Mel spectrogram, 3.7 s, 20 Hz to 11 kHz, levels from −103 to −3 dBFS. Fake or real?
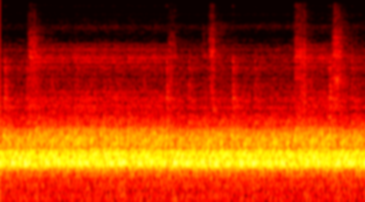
fake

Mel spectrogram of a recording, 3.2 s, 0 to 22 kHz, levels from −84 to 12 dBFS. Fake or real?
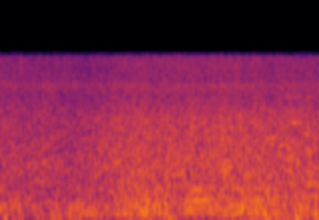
real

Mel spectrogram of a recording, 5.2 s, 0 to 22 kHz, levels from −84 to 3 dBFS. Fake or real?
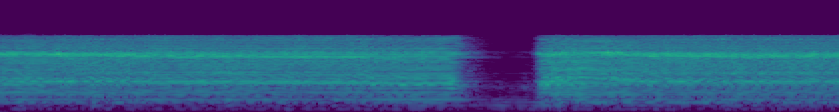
fake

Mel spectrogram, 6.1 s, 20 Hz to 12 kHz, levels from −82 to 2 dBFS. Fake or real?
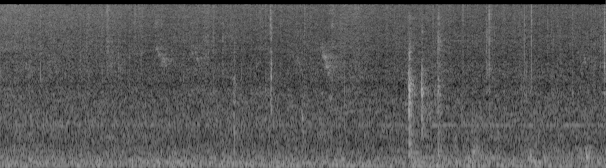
fake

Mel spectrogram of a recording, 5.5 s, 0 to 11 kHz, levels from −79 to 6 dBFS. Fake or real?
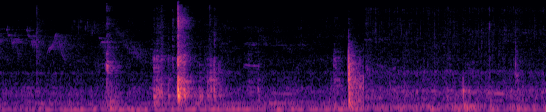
real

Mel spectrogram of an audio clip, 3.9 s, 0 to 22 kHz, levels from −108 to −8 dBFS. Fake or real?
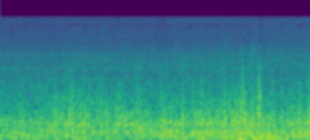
real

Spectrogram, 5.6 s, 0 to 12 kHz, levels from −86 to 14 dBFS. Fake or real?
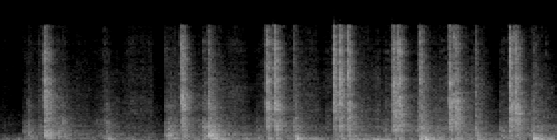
fake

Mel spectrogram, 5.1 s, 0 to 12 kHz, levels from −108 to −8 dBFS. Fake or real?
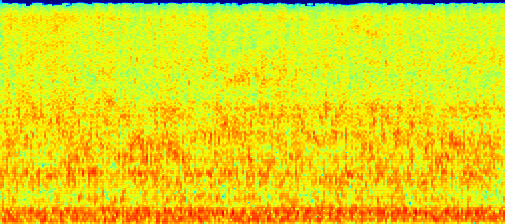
fake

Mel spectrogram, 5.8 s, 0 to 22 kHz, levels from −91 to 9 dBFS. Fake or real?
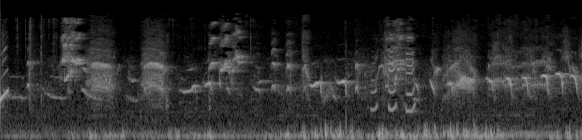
real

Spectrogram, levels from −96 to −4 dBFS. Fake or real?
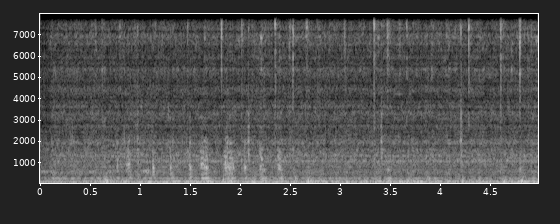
fake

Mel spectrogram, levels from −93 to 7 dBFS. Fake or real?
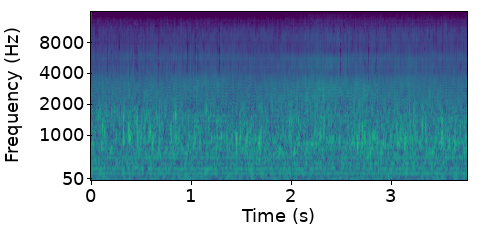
fake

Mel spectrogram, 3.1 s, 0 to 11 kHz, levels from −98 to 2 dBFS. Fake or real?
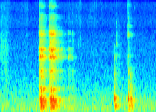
real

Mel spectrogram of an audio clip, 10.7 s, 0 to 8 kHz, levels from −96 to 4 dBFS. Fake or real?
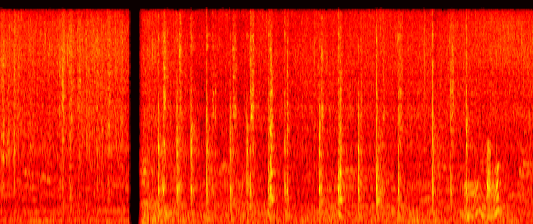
real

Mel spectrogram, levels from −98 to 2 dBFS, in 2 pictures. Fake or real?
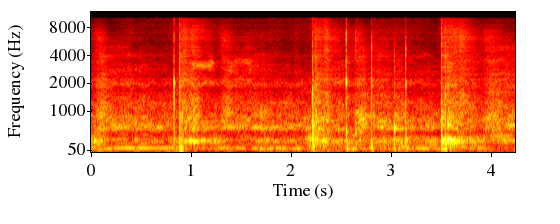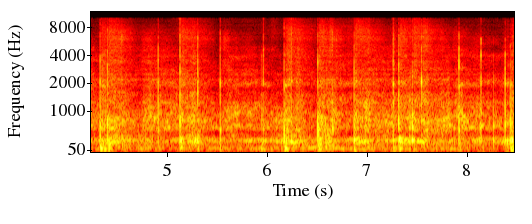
fake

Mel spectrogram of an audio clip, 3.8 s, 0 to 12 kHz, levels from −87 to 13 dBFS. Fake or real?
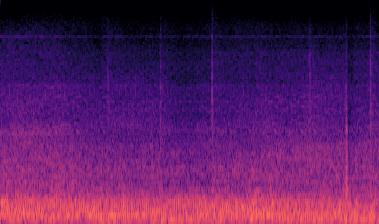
fake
